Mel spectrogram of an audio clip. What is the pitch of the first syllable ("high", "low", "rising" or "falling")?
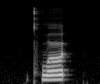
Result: falling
